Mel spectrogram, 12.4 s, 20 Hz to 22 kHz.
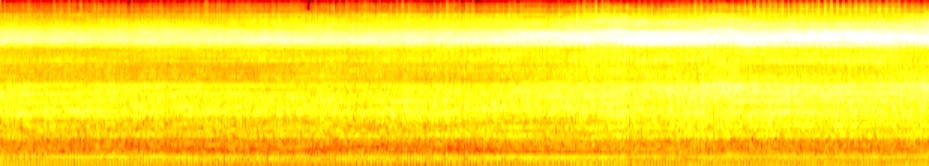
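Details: Reference sound of a healthy 2007 Honda Rebel 250 and its valves, idling in neutral just after an oil change and valve clearance adjustment; even, steady putter with no ticks or misses. Mechanically sound, only cosmetic flaws. Normal idle.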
